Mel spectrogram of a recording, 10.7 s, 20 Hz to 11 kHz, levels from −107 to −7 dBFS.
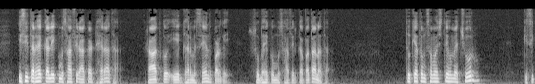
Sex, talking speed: male, 180 wpm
